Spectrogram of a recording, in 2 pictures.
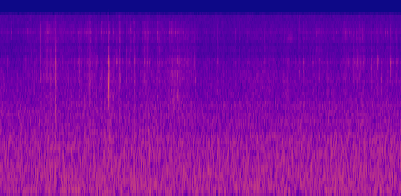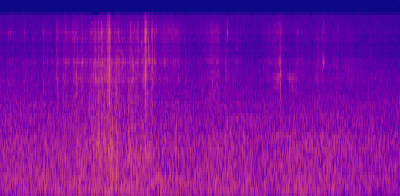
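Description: A car driving along a road, with steady engine and tyre noise from the moving vehicle.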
